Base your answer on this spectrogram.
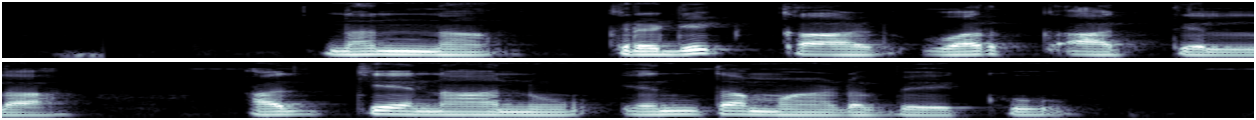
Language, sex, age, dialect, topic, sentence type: Kannada, male, 18-24, Coastal/Dakshin, banking, question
